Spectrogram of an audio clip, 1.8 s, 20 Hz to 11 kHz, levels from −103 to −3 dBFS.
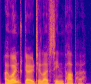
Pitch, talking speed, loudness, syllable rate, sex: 135 Hz, 230 wpm, -18 LUFS, 5.7 syllables/s, male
